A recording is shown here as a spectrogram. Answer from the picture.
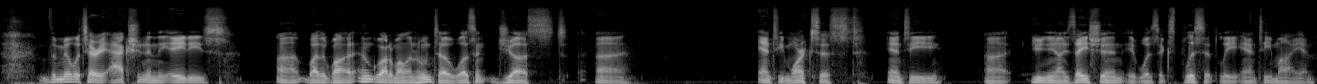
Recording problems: none

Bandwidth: 15 kHz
